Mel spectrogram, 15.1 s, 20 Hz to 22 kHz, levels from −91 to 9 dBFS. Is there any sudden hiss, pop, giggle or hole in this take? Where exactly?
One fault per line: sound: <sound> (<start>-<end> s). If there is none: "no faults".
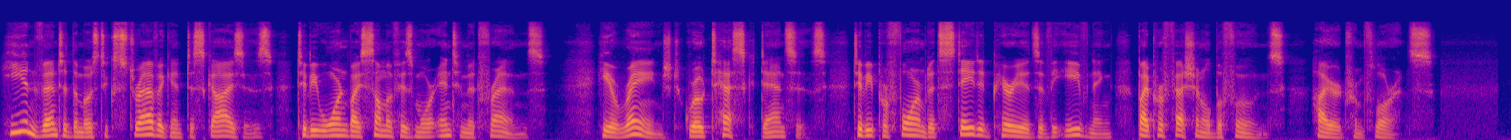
no faults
